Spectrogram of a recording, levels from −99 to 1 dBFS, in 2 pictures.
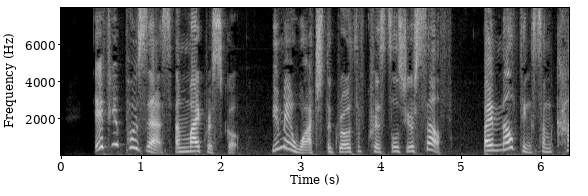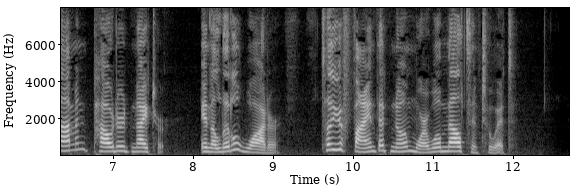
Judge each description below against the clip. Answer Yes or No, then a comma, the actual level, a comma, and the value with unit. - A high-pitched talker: Yes, high, 235 Hz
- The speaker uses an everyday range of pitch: Yes, average, 5.0 semitones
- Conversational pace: Yes, average, 155 wpm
